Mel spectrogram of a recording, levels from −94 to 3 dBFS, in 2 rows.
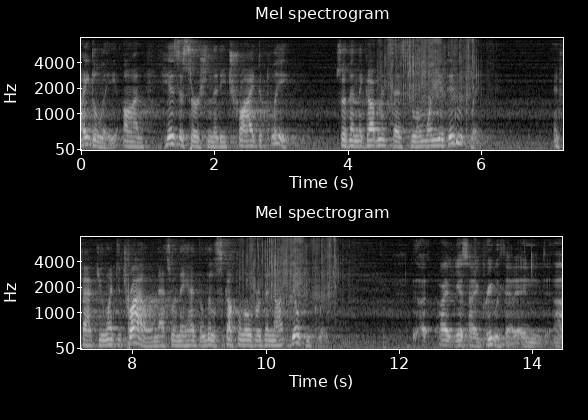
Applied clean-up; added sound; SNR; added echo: none; Squeak; 15 dB; reverberation time 0.5 s.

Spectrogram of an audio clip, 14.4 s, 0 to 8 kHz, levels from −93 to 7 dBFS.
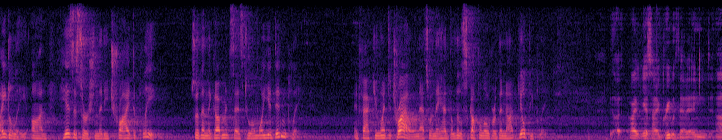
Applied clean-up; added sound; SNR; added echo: none; none; none; none.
